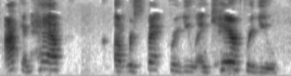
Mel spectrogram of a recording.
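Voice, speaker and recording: A woman's voice: fairly high pitch, lively intonation, bright, forceful tone, breathy edge. A woman in her thirties co-hosting a casual talk show, speaking emphatically about her own views. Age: 30s. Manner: emphatic, fast-talking storyteller. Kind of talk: casual chat.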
